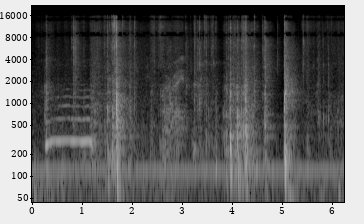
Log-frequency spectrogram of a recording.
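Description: A cardboard shipping box being opened: a knife slitting the packing tape and the flaps pulled apart, with scratchy cutting and tearing and a few sharp clicks and taps, the loudest about five seconds in. A short hummed note sounds near the start.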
